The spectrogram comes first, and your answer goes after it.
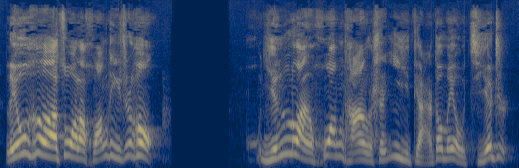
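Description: A host telling Chinese history stories in a colloquial, joking way, with lively asides. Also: mid-range voice, unhurried. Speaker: storyteller host.

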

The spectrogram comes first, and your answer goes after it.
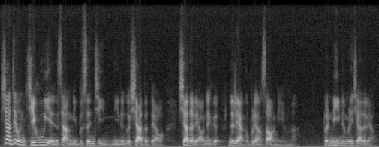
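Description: In a mid-range voice at a quick pace, an abbot with a Taiwanese Mandarin accent gives a dharma talk. He spins lively stories and asks rhetorical question after rhetorical question.

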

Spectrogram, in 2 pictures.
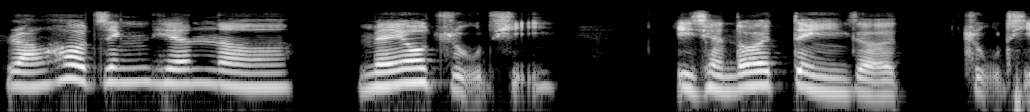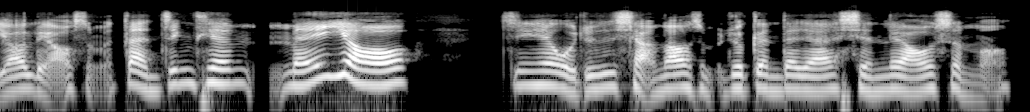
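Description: Young woman, Taiwanese accent, podcast host, casual chatty delivery, slightly slurred by braces, animated intonation, dry close sound. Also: medium pitch, normal speed, no echo. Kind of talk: casual solo chat.

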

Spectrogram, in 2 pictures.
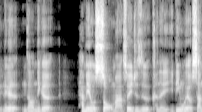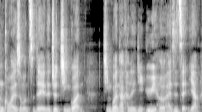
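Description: A man hosting a podcast, telling casual stories in an animated, self-mocking way with many fillers. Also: deep voice. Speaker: podcast host. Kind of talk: casual solo storytelling.

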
